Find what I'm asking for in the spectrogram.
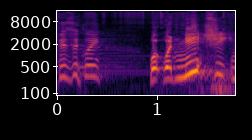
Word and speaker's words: Nietzsche: Fred, Friedrich Nietzsche, or Nietzsche, pronounced Nietzsche in German, famously wrote in his book, uh, Thus Spoke Zarathustra, or something like that.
